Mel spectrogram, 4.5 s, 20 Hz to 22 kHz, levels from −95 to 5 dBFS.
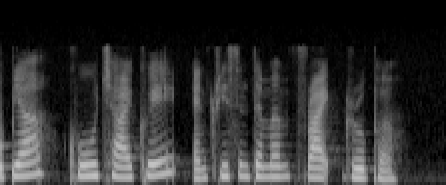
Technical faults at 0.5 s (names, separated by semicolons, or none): none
